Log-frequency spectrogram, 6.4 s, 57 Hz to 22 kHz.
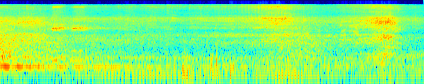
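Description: A motor vehicle with registration JJ 944 passes at night on a road, a steady close engine drone with low rumble that swells slightly and fades, no speech.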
